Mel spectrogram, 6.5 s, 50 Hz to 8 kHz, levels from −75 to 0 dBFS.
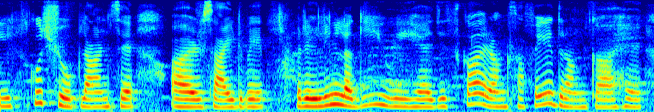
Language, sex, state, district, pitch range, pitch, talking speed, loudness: Hindi, female, Jharkhand, Palamu, 195-220 Hz, 205 Hz, 155 wpm, -17 LUFS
